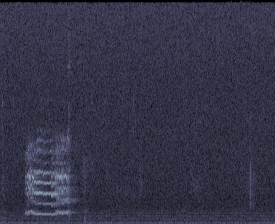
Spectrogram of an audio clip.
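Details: Domestic cat whining in protest while having its ears cleaned: one drawn-out, harmonic whine of under a second, then quiet room hiss with a soft click or two.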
